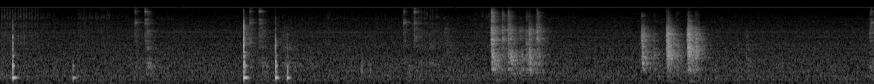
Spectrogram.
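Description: Quiet room hiss broken by a few scattered clicks and two brief clusters of clattery handling noise, irregular and with no steady beat. No guitar is being played.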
